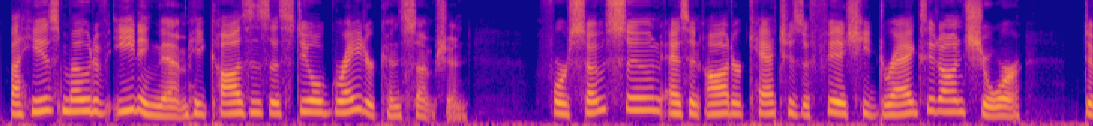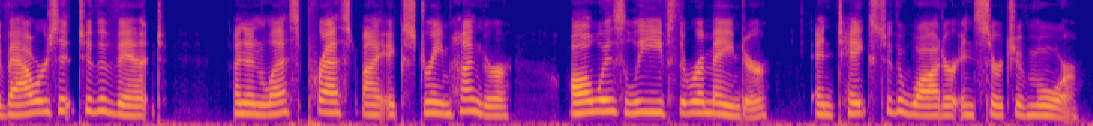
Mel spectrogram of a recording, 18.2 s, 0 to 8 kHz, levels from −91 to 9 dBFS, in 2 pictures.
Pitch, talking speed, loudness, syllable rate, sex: 210 Hz, 165 wpm, -18 LUFS, 4.5 syllables/s, female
